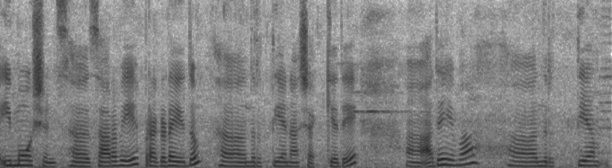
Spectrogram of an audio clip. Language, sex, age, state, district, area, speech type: Sanskrit, female, 18-30, Kerala, Thrissur, urban, spontaneous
